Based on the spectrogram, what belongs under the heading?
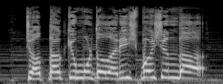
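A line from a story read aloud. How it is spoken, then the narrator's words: Shouted. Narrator (Turkish): diye bağırdı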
